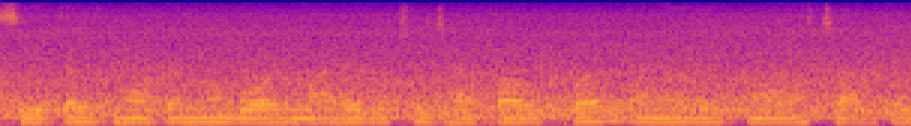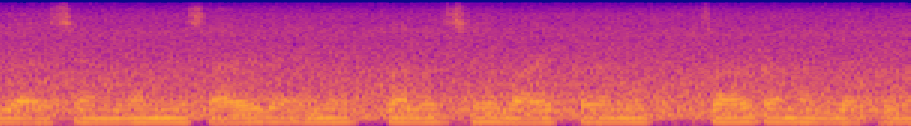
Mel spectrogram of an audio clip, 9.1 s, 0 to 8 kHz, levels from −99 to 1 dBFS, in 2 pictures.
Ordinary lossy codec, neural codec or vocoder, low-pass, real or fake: none; none; 7.2 kHz; real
